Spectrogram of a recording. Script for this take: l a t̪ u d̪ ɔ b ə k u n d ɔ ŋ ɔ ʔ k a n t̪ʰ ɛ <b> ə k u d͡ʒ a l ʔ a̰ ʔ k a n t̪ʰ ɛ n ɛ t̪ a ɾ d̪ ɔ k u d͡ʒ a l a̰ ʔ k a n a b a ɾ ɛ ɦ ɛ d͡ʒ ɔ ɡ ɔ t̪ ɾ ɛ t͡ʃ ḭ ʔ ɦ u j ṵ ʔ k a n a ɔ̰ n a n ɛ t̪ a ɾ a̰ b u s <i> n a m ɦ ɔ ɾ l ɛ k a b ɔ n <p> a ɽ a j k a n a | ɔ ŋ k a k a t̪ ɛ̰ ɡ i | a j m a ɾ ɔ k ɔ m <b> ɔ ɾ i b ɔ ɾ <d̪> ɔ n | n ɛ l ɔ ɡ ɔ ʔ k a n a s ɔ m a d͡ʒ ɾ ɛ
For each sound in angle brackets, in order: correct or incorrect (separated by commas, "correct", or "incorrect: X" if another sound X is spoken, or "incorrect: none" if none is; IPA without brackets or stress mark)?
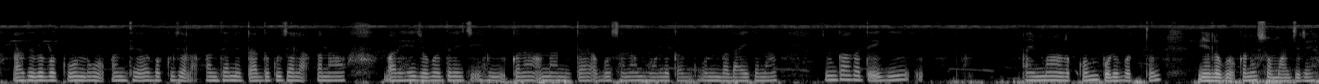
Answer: correct, incorrect: a, incorrect: b, incorrect: p, incorrect: t̪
